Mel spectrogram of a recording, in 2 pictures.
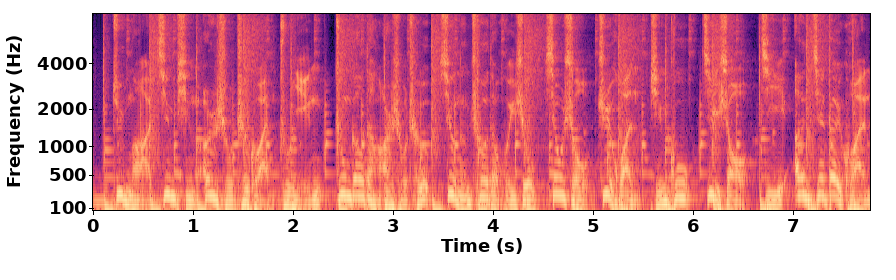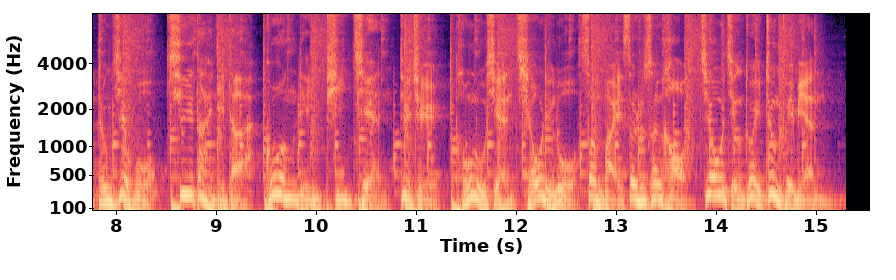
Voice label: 广告 二手车; 骏马二手车

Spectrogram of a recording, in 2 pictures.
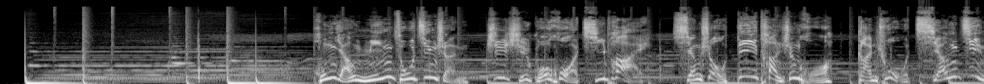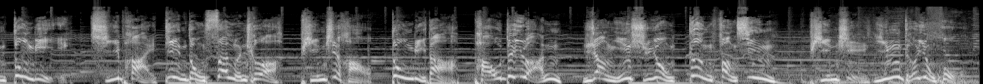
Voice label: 男 促销 电动车; 促销品牌广告

